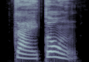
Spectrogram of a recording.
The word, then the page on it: 改动: gǎi dòng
